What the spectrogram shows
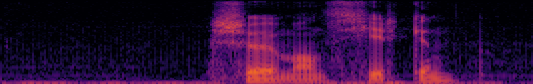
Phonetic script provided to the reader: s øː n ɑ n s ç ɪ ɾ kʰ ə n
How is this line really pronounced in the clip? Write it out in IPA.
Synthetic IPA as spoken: ʃ øː m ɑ n s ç ɪ ɾ k ə n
